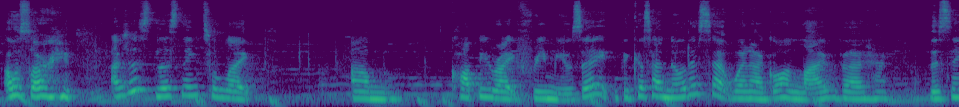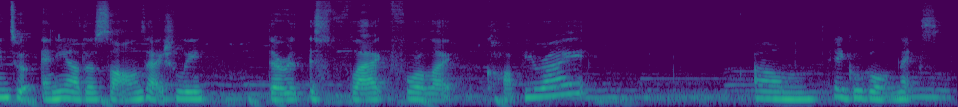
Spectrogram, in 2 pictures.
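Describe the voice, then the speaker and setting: Woman rambling on a home livestream, easy chatty vibe, mid pitched, lofi music playing behind her. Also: moderate pace. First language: English. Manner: relaxed, rambling chatter while packing and snacking. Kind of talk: casual live-stream chat. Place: home, indoors. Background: lo-fi background music.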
